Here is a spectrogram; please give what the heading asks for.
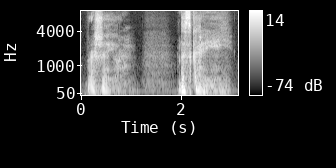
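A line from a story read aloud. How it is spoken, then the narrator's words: Wounded man's whisper. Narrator (Russian): прошептал раненый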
